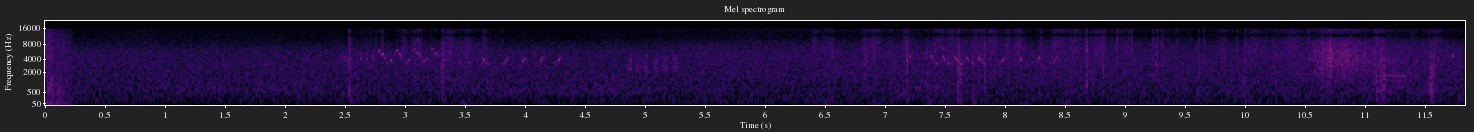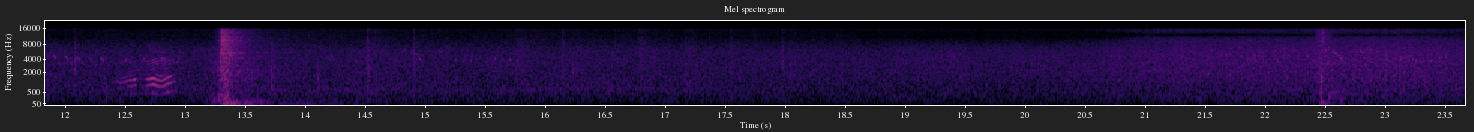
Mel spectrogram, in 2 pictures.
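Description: Footsteps crunch softly on grass and dirt.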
